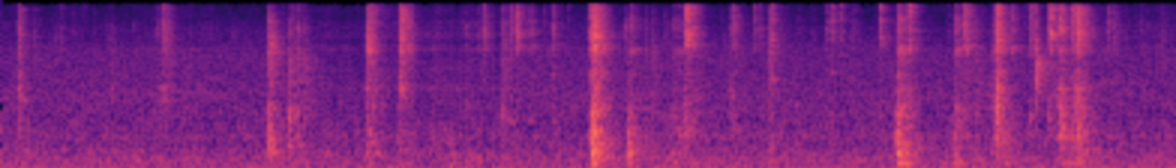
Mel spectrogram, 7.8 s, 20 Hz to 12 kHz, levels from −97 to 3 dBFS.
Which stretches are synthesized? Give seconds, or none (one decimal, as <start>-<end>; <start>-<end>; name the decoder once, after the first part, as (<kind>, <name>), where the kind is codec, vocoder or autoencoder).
2.1-3.4 (codec, HILCodec)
